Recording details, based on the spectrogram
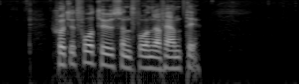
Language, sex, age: Swedish, male, 39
